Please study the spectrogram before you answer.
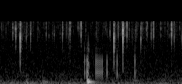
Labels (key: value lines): label: biophony
recorder: SoundTrap 300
